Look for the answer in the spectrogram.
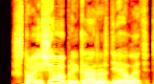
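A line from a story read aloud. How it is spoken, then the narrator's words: Angry shout. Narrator (Russian): сердито закричал Паламброн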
